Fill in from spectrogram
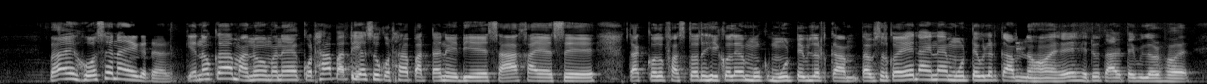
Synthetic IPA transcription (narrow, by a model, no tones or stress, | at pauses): bʱajɦosɛnajekɛtaɹkɛnɛkamanumanɛkɔtʰapatiasʊ̃kɔtʰapatːanejdiɛsaxʰajasɛtakːolpʰastɔtɦikɔlɛmʊkmʊɹtebilɔtkamtaɹpisɔt̚kɔjenajnajmʊɹtebilɔt̚kamnɔɦɔjɦexetʊtaɹtebilɔɹɦɔj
